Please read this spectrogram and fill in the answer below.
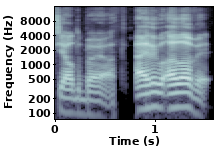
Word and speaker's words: Yaldabaoth: there's something called the Lal de Boath, which, again, Google Translate makes all different types of all week I've been hearing people mispronounce Yaldabaoth.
